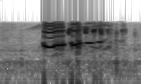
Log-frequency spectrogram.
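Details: Barred owl inside a nest box, eating a frog in mid-February; one loud, strained, rasping call with a slight rise, broken into two parts, followed by softer scraping.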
